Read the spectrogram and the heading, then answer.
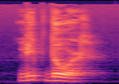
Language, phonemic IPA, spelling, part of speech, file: Dutch, /lipˈdo̝r/, liep door, verb, Nl-liep door.ogg
- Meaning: singular past indicative of doorlopen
